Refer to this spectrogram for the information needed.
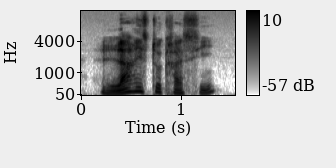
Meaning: aristocracy
- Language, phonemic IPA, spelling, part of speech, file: French, /a.ʁis.tɔ.kʁa.si/, aristocratie, noun, Fr-aristocratie.ogg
